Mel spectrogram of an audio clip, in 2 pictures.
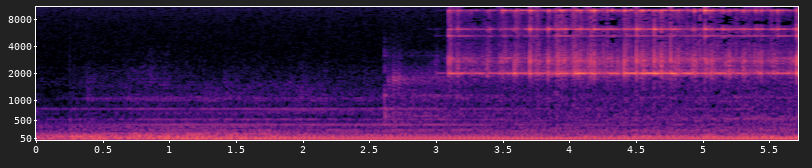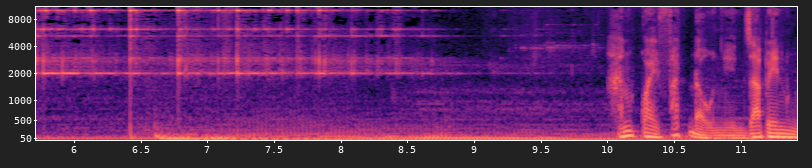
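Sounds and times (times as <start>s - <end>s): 
spirit-guiding bell ringing shrilly: 3.1s - 9.7s
low rumbling: 3.1s - 10.1s
speech: 10.2s - 11.4s.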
